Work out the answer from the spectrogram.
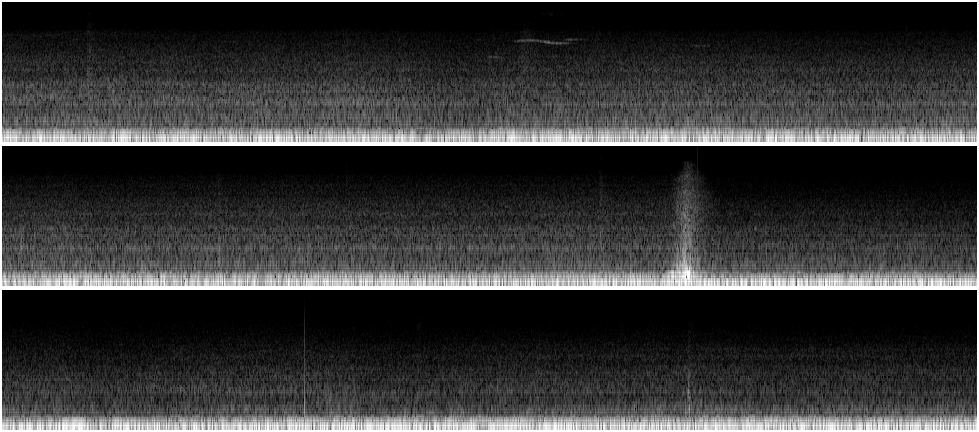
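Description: Steady low rumble of an Indian Railways sleeper coach running along the track, heard from inside the compartment. A single sharp knock comes about halfway through.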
